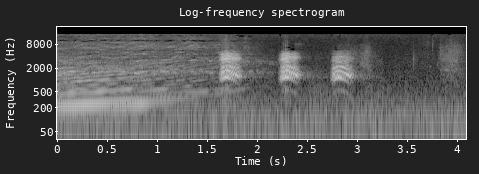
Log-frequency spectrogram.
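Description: Comic sound effect: a long tone that slowly falls in pitch and fades out, then three crow caws about half a second apart.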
